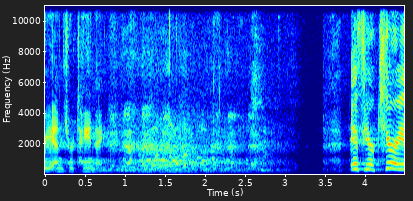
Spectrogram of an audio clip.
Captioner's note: audience laughing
